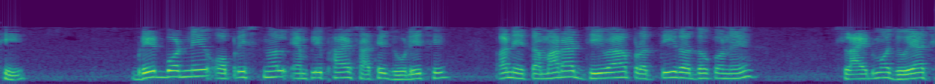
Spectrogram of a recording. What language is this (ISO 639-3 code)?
guj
